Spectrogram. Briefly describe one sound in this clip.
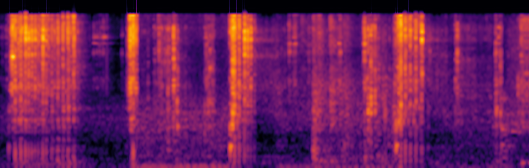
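A metal chisel chips and knocks at crumbly plaster.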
